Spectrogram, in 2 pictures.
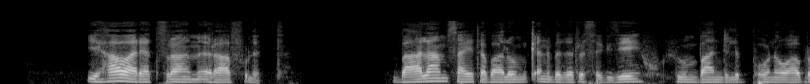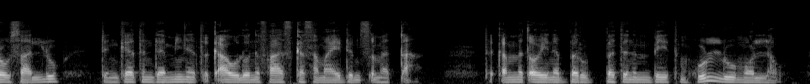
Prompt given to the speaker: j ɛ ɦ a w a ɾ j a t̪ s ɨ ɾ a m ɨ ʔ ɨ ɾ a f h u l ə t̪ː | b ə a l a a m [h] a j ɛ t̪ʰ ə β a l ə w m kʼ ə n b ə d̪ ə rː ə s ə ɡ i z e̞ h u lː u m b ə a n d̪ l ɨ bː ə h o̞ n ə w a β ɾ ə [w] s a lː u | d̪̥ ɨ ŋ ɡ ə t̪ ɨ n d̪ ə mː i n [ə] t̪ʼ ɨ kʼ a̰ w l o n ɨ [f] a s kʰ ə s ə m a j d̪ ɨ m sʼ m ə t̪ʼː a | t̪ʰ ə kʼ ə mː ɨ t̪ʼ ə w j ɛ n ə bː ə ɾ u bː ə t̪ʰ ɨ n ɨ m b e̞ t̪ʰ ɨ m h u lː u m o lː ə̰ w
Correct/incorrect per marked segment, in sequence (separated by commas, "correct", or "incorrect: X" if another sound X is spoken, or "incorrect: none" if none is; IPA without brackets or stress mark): incorrect: s, correct, correct, correct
